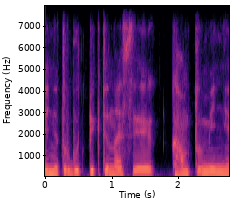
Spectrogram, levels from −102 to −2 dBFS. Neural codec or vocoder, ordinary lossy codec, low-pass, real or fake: none; Opus, 16 kbps; 7.2 kHz; real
